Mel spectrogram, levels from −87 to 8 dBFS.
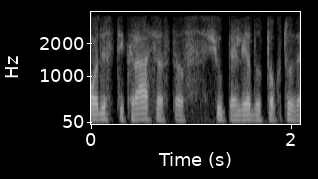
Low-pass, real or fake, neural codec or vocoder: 3.6 kHz; real; none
